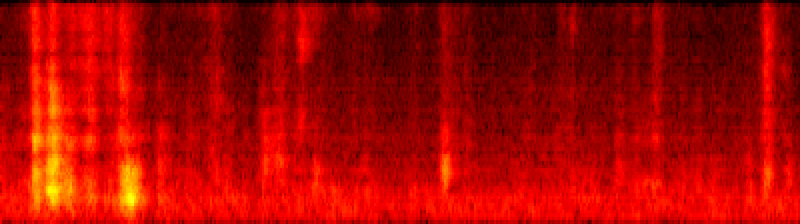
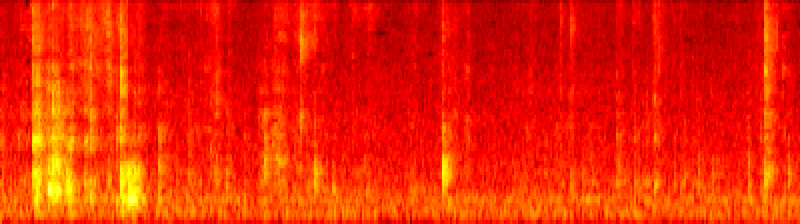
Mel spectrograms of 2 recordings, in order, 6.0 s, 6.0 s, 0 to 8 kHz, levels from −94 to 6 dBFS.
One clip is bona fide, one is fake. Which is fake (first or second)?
first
